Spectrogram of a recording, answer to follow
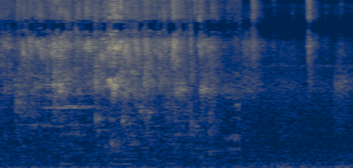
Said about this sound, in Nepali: पाकेको काँक्रो र हरियो खुर्सानीलाई राम्रोसँग पखाल्दै छु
